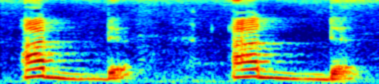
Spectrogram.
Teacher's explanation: asyiddah asyiddah keras keras artinya Apa artinya dia e tertahan ya tertahan suara kita ketika mengucapkan huruf Dal ya ketika huruf Dal ini bersukun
